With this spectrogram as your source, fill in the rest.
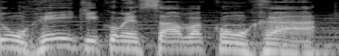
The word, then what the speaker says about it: Ra: sabia que em copita o nome do sol em egípcio antigo se pronunciava rá no final havia uma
